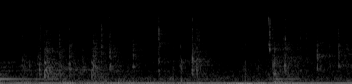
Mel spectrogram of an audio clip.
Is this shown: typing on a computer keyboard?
yes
